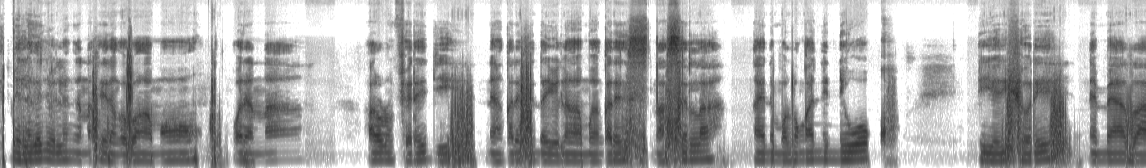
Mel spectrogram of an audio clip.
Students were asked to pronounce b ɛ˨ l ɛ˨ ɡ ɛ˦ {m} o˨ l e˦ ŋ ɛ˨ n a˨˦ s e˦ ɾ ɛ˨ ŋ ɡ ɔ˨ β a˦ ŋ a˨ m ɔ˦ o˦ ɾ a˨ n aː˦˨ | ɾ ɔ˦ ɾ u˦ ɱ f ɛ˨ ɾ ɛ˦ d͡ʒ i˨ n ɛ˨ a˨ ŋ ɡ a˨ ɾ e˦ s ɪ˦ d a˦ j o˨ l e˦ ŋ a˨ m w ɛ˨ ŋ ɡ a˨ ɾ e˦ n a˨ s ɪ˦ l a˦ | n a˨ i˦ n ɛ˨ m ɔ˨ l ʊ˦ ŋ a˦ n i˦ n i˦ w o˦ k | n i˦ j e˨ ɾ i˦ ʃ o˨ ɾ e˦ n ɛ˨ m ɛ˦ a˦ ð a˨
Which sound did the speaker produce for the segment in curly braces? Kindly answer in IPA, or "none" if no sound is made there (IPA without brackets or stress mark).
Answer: ɲ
